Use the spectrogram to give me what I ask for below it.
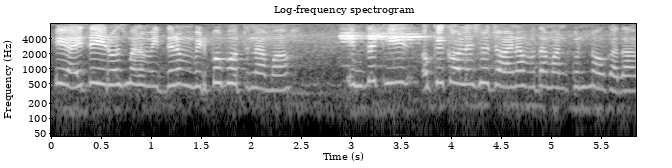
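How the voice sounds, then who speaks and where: A voice actor playing a gentle schoolgirl who consoles her crying boyfriend. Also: extremely high pitch, quick pace, very noisy. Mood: gentle consoling. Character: sweet, soothing schoolgirl sweetheart.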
